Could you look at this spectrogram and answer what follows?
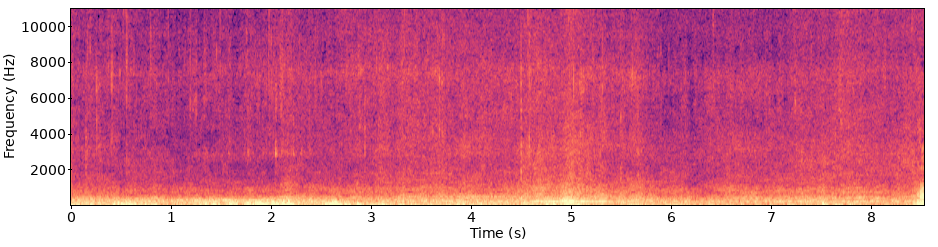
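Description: Hornets buzz steadily around their nest in Yerres, France, as a close, continuous droning hum with wind noise against the microphone and no talk.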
